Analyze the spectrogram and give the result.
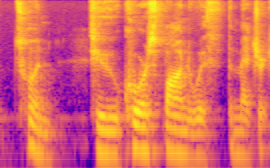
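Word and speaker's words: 寸: So again, this component is pronounced tsun, 4th tone, and village is tsun, 1st tone.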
